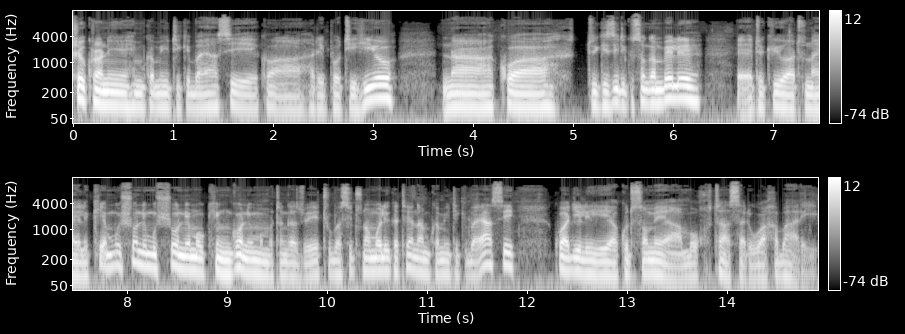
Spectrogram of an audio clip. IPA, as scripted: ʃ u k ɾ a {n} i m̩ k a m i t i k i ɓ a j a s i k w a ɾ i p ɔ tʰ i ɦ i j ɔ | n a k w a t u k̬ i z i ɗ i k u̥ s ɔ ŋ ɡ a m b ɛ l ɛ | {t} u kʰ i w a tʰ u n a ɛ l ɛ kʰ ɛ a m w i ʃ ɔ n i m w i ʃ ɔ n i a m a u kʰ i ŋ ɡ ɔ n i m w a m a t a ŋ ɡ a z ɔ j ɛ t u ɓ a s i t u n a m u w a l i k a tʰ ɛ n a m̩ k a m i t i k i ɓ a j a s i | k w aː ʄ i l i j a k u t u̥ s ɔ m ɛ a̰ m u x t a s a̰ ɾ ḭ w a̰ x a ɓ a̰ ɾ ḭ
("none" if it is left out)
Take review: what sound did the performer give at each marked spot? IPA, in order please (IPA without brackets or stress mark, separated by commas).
n, t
